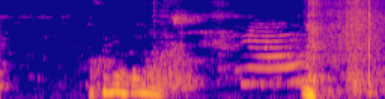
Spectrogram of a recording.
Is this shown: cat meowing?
yes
